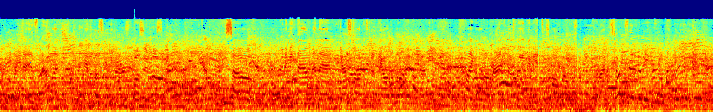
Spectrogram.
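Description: Crowd chatter: many voices talking over one another in a steady, dense babble inside a busy indoor hall.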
